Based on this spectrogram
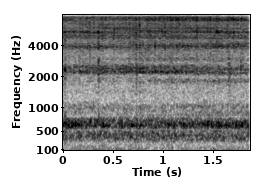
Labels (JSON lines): {"label": "anthrophony, boat engine", "recorder": "HydroMoth"}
